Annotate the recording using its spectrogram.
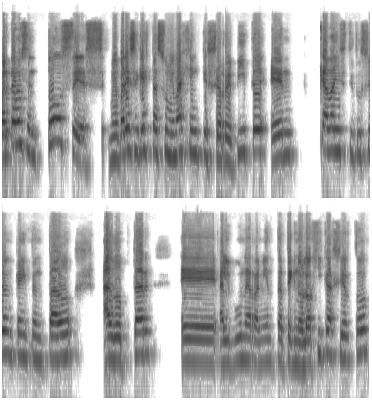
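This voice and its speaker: In a Chilean accent, a man speaks at a fairly slow pace and high pitch, with ordinary pitch variation and very even loudness. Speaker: edtech startup co-founder and university lecturer. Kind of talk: conference talk. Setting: hybrid event. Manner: frequent filler 'eh' hesitations.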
